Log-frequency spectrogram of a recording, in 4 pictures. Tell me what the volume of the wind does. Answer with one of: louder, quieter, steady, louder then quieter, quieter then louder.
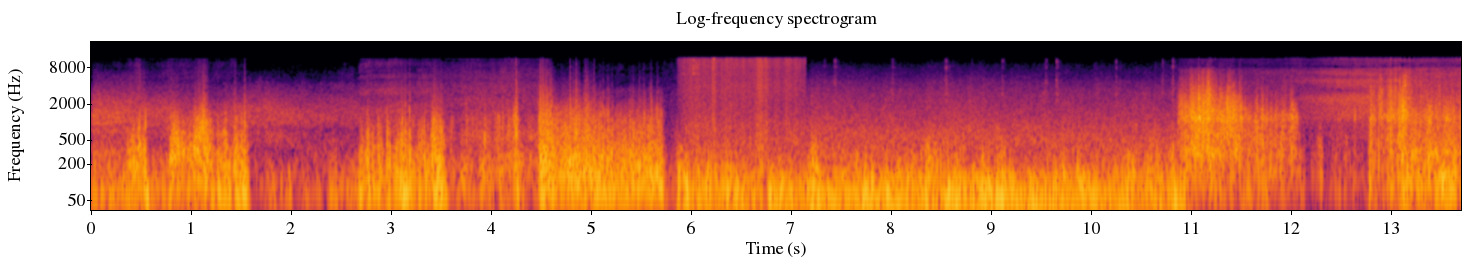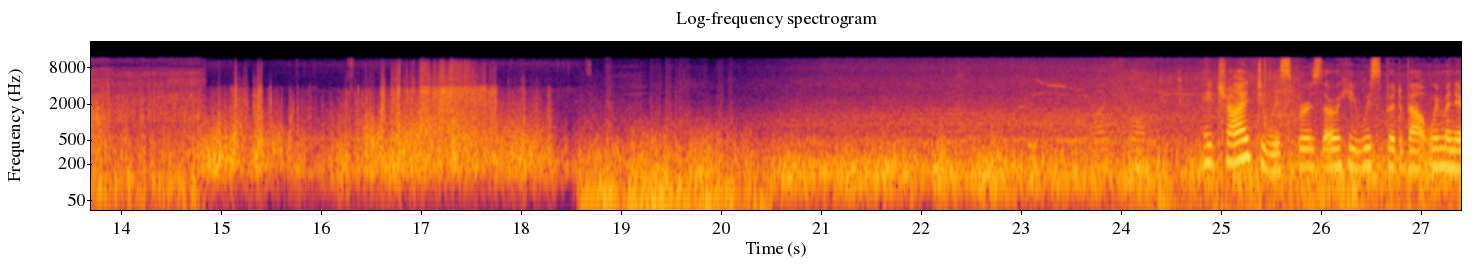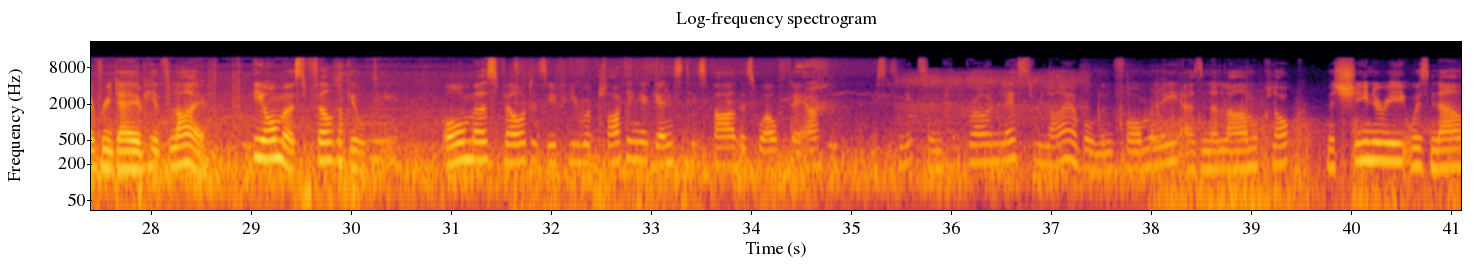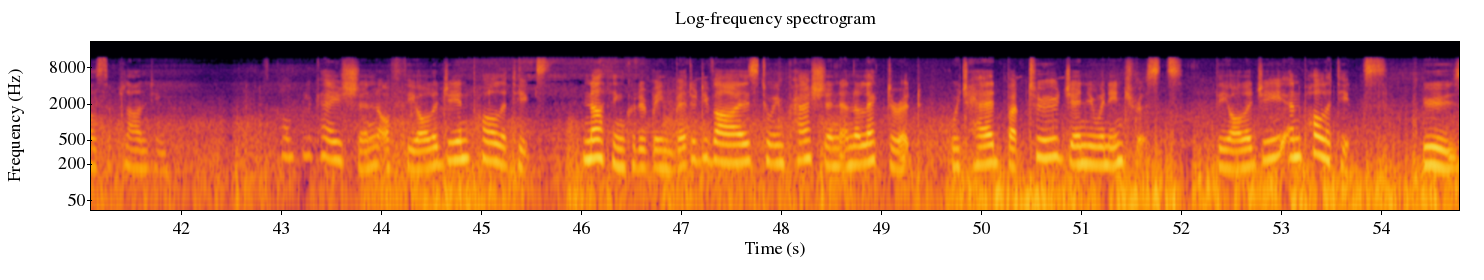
quieter.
